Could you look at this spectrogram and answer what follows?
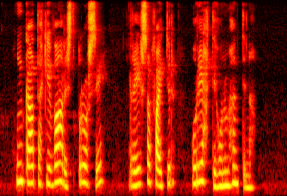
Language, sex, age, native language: Icelandic, female, 30-39, Icelandic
